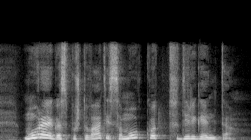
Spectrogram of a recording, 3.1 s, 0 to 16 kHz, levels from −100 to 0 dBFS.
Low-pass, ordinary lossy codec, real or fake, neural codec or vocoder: 10.8 kHz; AAC, 64 kbps; fake; vocoder, 24 kHz, 100 mel bands, Vocos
